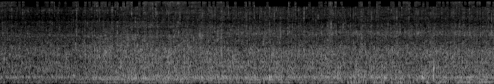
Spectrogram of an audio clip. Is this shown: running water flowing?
yes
